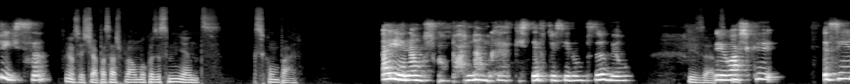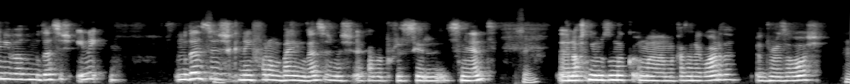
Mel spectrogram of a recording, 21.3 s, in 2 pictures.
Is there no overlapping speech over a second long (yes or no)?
yes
